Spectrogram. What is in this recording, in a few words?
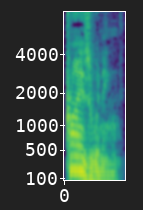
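"prizewinning", British English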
